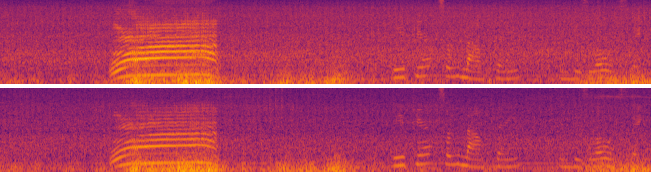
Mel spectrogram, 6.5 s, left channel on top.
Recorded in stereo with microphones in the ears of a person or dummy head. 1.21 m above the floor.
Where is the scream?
50° left (ahead or behind); by 2.3 s 40° left (ahead or behind).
